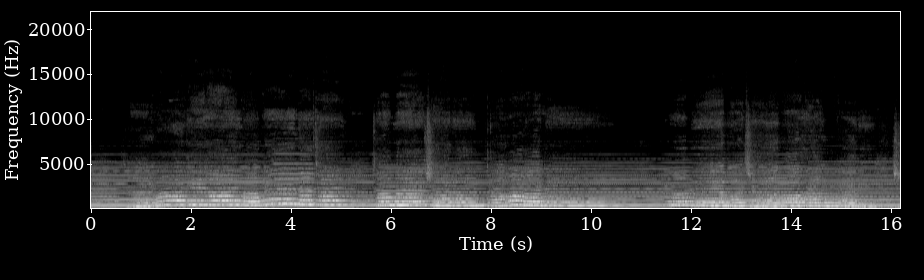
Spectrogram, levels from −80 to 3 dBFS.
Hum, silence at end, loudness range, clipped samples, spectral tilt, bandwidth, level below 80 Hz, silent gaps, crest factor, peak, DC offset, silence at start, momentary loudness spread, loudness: none; 0 s; 3 LU; under 0.1%; -5.5 dB/octave; 11.5 kHz; -42 dBFS; none; 14 dB; -4 dBFS; under 0.1%; 0 s; 11 LU; -19 LUFS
